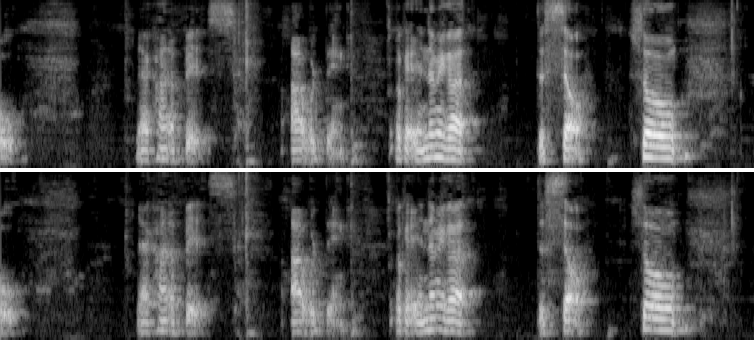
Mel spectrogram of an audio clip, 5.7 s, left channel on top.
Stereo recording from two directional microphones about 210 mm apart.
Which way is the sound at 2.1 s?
45° left (ahead or behind).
